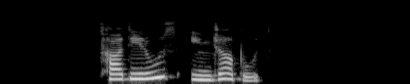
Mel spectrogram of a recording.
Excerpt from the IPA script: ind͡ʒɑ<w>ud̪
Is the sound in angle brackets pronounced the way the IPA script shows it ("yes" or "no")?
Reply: no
